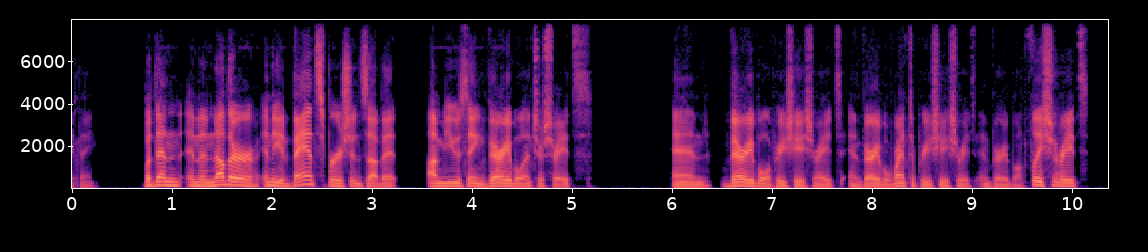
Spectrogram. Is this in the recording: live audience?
yes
